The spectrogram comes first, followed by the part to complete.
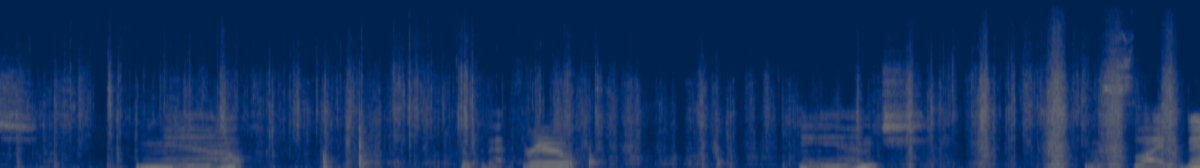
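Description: Aluminium foil and a paper plate crinkling and rustling in short scratchy bursts as a foil-wrapped cardboard tube is worked through a hole in the plate. A woman hums or sings short wordless notes four times among the crinkling.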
